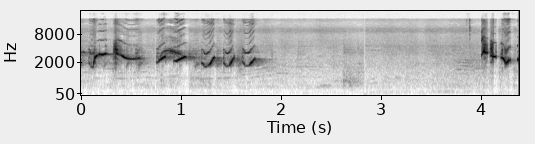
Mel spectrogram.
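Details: Common iora song used as a lure to prompt other birds to answer: loud whistled notes rapidly sliding up and down in wavy phrases, a pause of quiet, then a burst of sharp chirps at the end.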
